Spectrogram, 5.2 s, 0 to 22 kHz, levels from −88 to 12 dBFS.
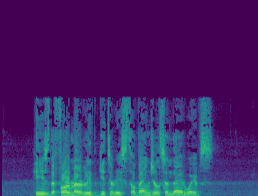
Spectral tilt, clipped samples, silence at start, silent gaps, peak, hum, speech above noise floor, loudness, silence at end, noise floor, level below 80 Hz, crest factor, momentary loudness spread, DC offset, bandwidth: -4.5 dB/octave; under 0.1%; 0.7 s; none; 0 dBFS; none; 38 dB; -13 LUFS; 0.95 s; -50 dBFS; -52 dBFS; 14 dB; 8 LU; under 0.1%; 11.5 kHz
